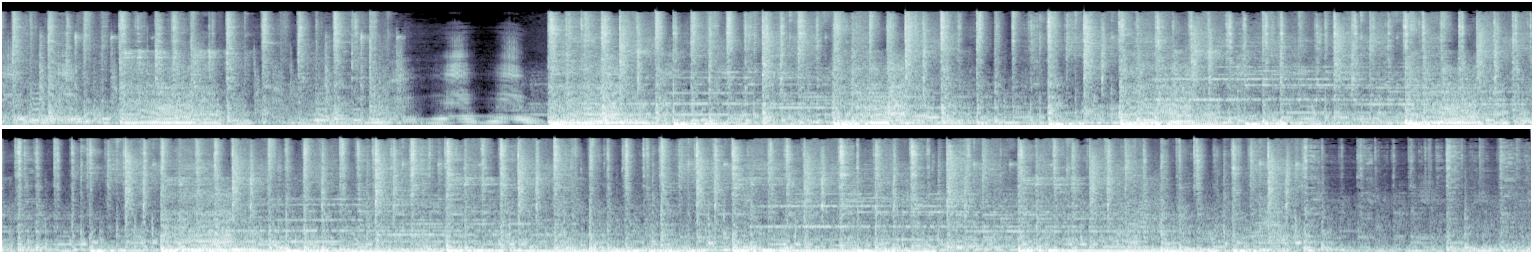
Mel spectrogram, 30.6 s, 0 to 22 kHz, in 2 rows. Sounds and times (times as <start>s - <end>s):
Scary music: 0.0s - 30.5s.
